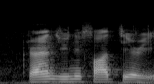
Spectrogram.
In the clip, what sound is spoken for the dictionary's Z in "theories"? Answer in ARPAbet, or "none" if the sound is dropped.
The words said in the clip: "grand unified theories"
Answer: none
